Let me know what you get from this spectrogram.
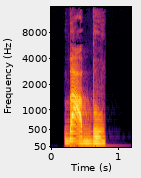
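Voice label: "Babbu", Sardinian word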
